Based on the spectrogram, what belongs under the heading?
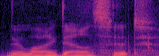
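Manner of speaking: guided meditation. Real, not acted. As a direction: lead them gently through the breathing, unhurried.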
